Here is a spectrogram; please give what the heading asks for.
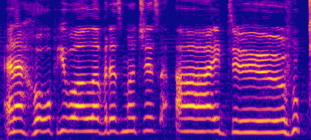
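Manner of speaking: lightly drawn-out sponsor pitch; a hint of an ad voice; ad read. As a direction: sell it like a gentle commercial. Product plug read.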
